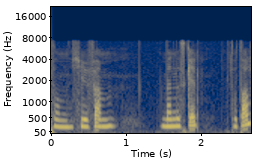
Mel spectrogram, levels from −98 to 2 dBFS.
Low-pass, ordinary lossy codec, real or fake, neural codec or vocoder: 7.2 kHz; none; real; none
